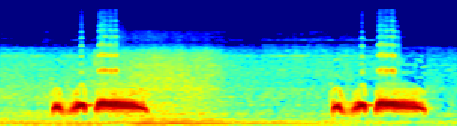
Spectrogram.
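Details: A spotted dove with a big voice coos loudly. Its call is used to lure other doves. Each phrase has two quick swelling coos and one longer, drawn-out coo. The phrase comes twice, about three seconds apart, over a faint steady background hum.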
